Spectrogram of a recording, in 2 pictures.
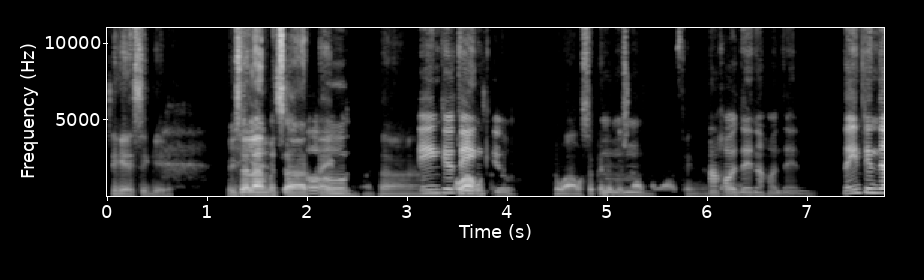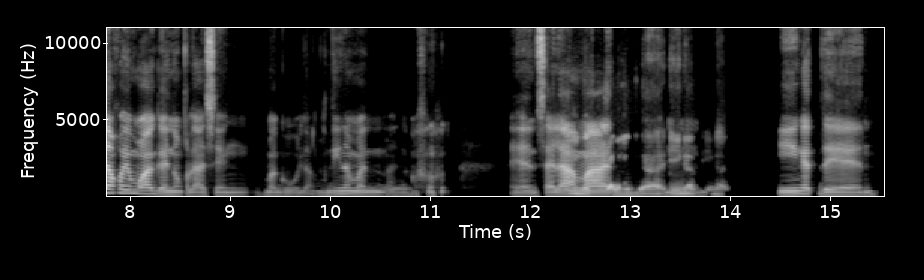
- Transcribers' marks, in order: laugh
- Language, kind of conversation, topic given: Filipino, unstructured, Paano mo ipapaliwanag sa mga magulang ang kahalagahan ng pag-aaral sa internet, at ano ang masasabi mo sa takot ng iba sa paggamit ng teknolohiya sa paaralan?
